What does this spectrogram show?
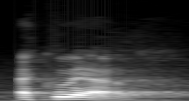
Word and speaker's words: acquire: ACQUIRE, অ্যাকুয়ার উচ্চারণটা। অ্যাকুয়ার রটা কিন্তু উচ্চারণ হয় না, এই জন্য ব্র্যাকেট থাকে অ্যাকুয়ার, অর্থাৎ আমি তোমাদের কিন্তু উচ্চারণটাও দেখাচ্ছি।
